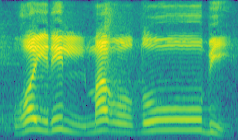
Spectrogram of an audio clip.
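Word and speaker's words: غير المغضوب: দদ উচ্চারণ জিহ্বার গোড়া থেকে মোটা করে আদায় করতে হবে।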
